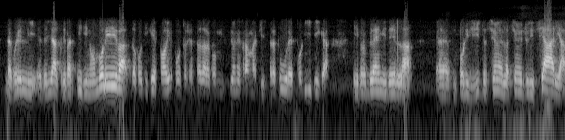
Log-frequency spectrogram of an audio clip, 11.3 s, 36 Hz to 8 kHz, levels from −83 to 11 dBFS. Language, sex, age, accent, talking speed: Italian, male, 40-59, native, 140 wpm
